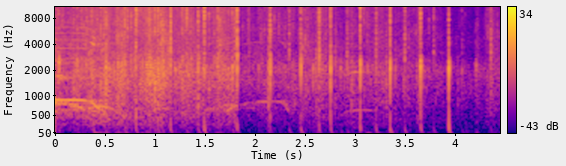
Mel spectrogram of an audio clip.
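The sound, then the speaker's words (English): An audience breaks into applause, a dense wash of clapping that gradually thins into scattered, individual claps as it fades out. “You really need to applaud her.”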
